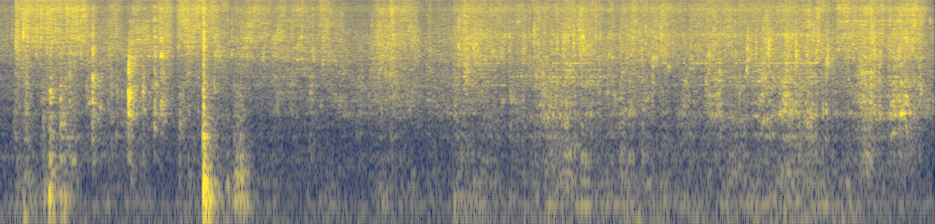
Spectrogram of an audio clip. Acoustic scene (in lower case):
kitchen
